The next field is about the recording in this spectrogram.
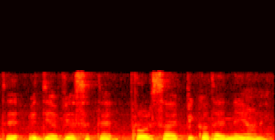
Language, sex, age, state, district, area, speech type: Malayalam, female, 18-30, Kerala, Kozhikode, rural, spontaneous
